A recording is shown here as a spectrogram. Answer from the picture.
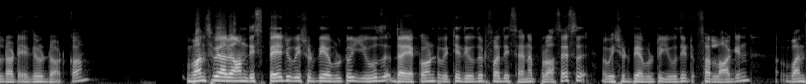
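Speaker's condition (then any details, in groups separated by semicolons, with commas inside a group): No condition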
